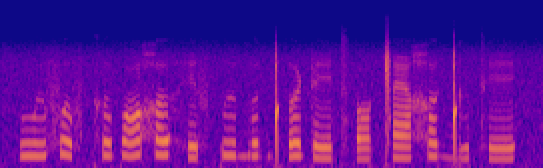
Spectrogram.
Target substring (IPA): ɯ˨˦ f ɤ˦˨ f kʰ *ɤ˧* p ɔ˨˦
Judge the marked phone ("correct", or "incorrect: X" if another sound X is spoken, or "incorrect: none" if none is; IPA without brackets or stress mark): correct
